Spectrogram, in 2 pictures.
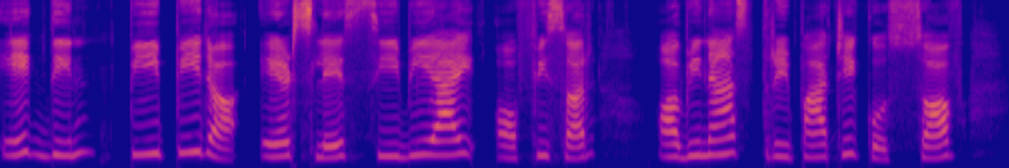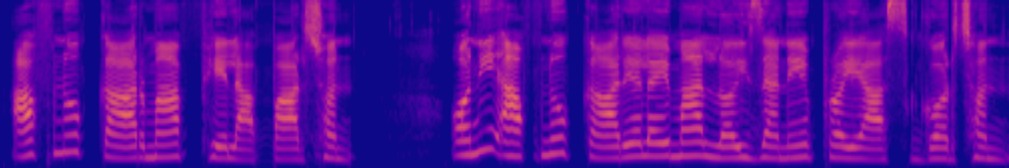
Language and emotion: Nepali, neutral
